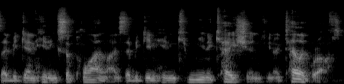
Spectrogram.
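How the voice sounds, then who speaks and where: Very fast speech from a man with an Australian accent comes through on a very clean recording with a silent background. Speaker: history youtuber. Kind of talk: casual explainer talk. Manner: hesitant, many ums.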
